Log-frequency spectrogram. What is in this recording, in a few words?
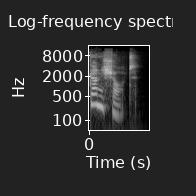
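"gunshot", British English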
